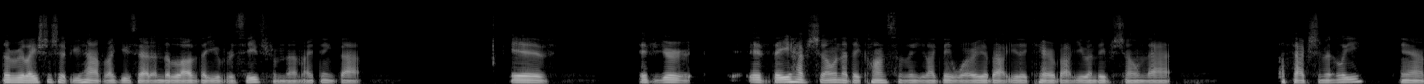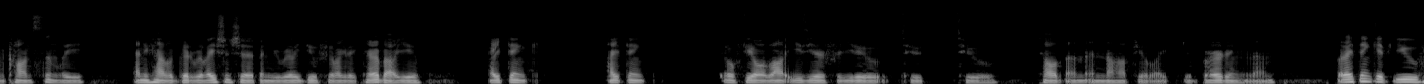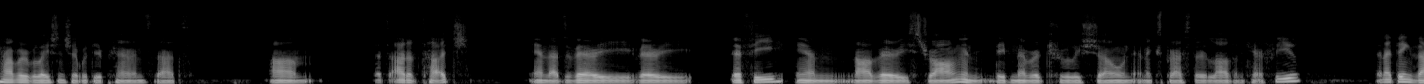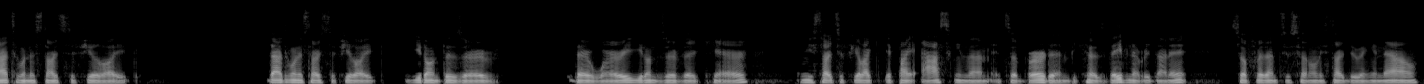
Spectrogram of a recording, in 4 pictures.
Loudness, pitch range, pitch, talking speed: -29 LUFS, 85-95 Hz, 90 Hz, 185 wpm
